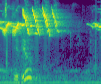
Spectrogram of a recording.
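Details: Double-collared seedeater singing at a Sunday-morning song gathering among friends: fast run of high, sharp slurred notes with buzzy downslurs, then a brief pause and a thin sustained whistle; men talk quietly underneath.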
